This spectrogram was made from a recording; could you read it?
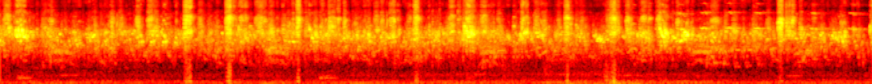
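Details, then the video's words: Caged pet budgerigars chatter through the morning in a long, dense chorus of high twittering and warbling. Sharp clicks or taps cut in every second or two. "LOVE BIRDS .... MORNING VIEW OF MY BUDGIES CAGE"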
